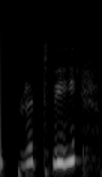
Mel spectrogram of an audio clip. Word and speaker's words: पृथ्वी: लेकिन आपको पता है जब आप बोलते हैं पृथ्वी तो उसमें क्या है ऋ है ठीक है जो हमारा स्वर है वो लगा हुआ है या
